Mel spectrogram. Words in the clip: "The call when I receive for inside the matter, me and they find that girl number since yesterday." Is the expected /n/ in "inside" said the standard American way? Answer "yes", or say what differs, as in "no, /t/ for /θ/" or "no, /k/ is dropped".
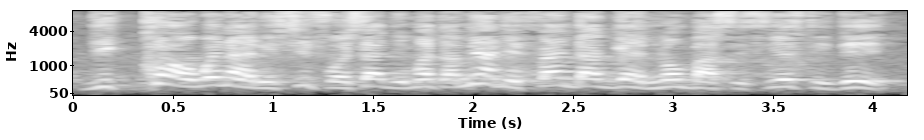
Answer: no, /n/ is dropped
